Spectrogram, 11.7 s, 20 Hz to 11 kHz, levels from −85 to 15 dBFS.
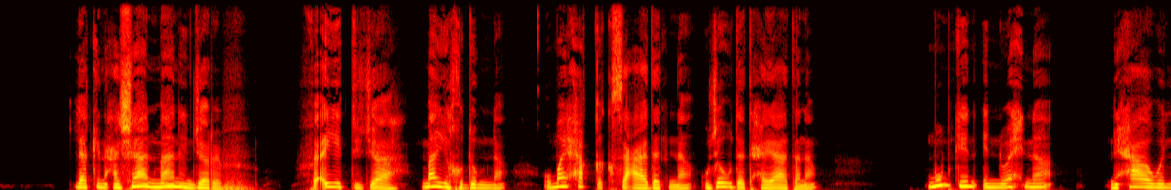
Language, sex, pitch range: Arabic, female, 190-250 Hz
